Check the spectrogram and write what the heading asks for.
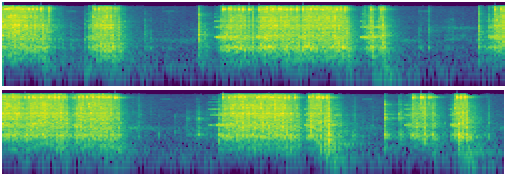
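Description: Ratchet wrench clicking in about six quick runs, each a second or so long with short pauses between, as a bolt on the engine's serpentine belt drive is snugged.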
